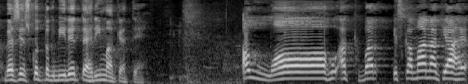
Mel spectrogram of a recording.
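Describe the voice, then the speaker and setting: A middle-aged man from Pakistan, preaching and teaching how to pronounce prayer words, drawing out sounds to demonstrate them and raising emphatic questions. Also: high-pitched. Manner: explanatory, drawn-out demonstrations of Arabic sounds, rising emphatic questions. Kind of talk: religious lecture.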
